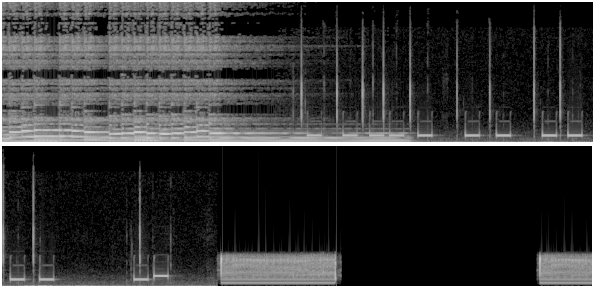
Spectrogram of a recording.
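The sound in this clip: Telephone keypad tones as a number is dialed before a call, a series of short clipped beeps, followed by a long steady ringing tone, a silent gap, and the ring starting again.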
